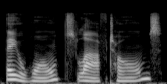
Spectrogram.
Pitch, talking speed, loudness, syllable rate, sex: 180 Hz, 145 wpm, -19 LUFS, 3.9 syllables/s, female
